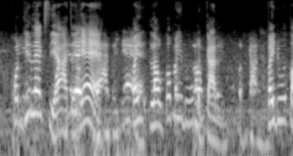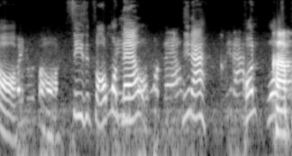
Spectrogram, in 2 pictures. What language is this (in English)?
Thai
